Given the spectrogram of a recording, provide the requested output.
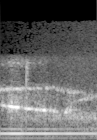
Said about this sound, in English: The sirens are not me, by the way. As I hit the play button, the sirens came on.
